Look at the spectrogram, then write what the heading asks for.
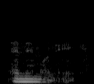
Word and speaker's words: anemone: So, the first creature that we're going to be talking about in today's lesson is called anemone. Anemone. Please care about the right pronunciation of this word.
